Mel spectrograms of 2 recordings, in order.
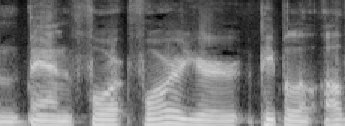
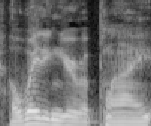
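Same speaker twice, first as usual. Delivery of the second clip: ordinary delivery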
